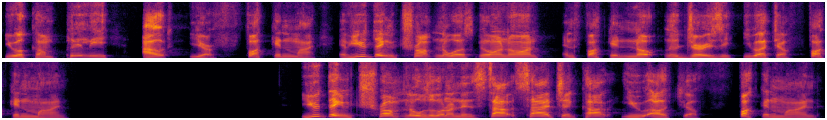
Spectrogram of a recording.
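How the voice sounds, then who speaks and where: High-pitched and recorded at studio quality without echo, a man hosts a podcast. He rants casually about politics in a profane, emphatic way, leaning on street slang and repeated phrases.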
